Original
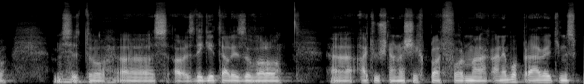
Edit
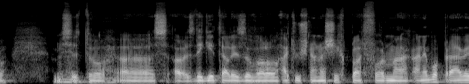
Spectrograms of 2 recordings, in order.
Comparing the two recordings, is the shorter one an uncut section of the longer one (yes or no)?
no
